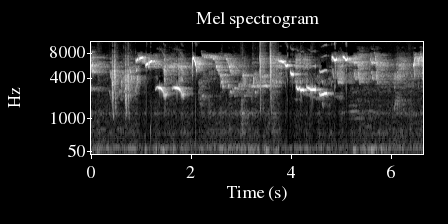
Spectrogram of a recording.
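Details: Brown-chested jungle flycatcher song, used to get captive birds singing: a rapid, varied stream of high sweet whistles, trills and sharp clicks with short rising and falling slurs, continuing busily throughout.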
